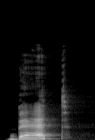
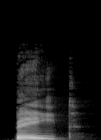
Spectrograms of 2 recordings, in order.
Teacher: make sure you move your tongue to get to the /ɪ/ sound before the last consonant.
